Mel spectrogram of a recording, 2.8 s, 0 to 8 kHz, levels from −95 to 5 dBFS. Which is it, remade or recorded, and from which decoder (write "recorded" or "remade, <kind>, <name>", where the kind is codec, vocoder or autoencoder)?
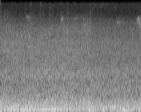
remade, vocoder, Vocos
